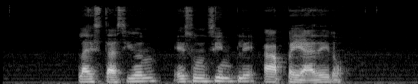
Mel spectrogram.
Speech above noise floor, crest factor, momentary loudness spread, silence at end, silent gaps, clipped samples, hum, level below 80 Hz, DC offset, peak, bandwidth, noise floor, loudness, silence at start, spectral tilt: 33 dB; 18 dB; 8 LU; 0.75 s; none; under 0.1%; none; -54 dBFS; under 0.1%; -4 dBFS; 17 kHz; -53 dBFS; -21 LUFS; 0.8 s; -7 dB/octave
